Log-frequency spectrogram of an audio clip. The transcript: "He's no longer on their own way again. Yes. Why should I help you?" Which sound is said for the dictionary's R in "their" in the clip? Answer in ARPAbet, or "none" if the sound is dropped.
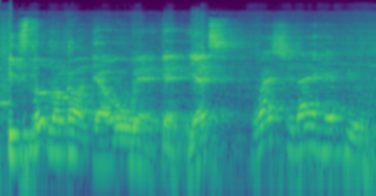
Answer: W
